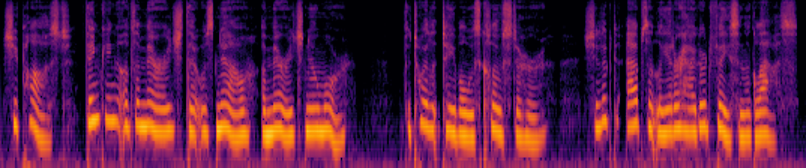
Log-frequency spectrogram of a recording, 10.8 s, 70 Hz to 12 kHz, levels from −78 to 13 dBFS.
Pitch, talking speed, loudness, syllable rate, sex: 220 Hz, 165 wpm, -15 LUFS, 4.8 syllables/s, female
